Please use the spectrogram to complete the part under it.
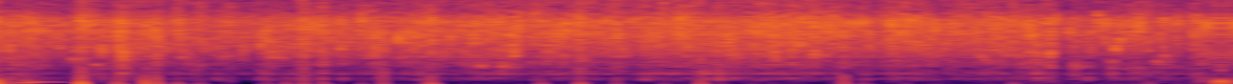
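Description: Onions frying in hot oil, a bright, constant sizzle with many quick popping crackles scattered throughout, close and fairly loud, with no talking.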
